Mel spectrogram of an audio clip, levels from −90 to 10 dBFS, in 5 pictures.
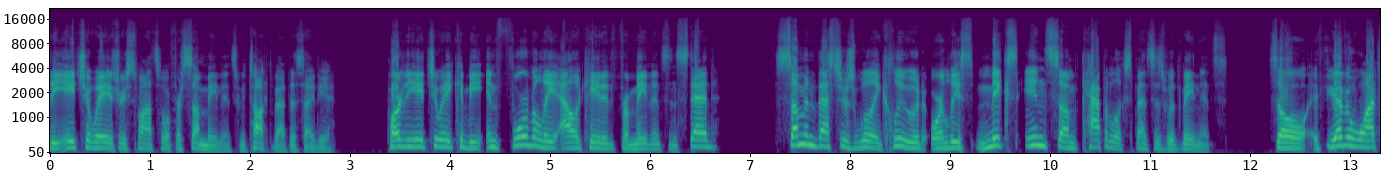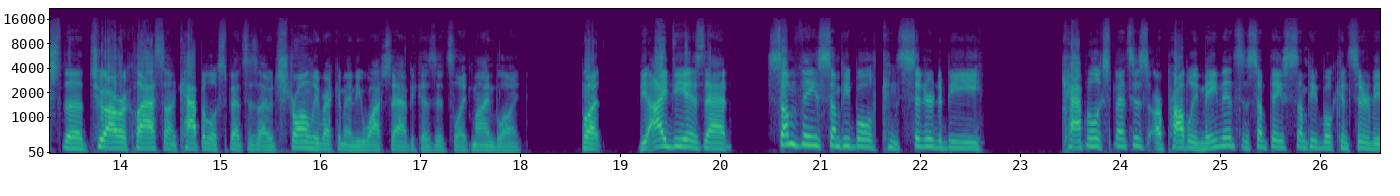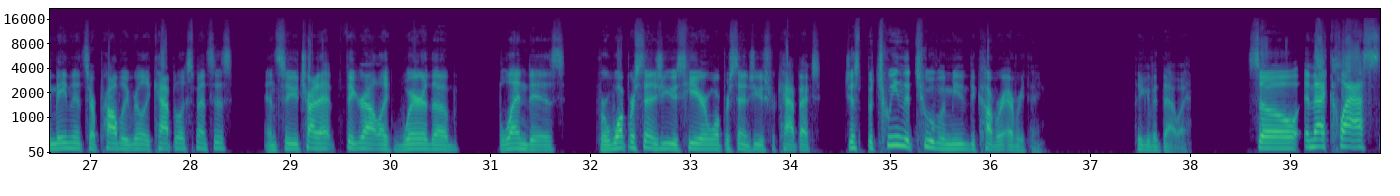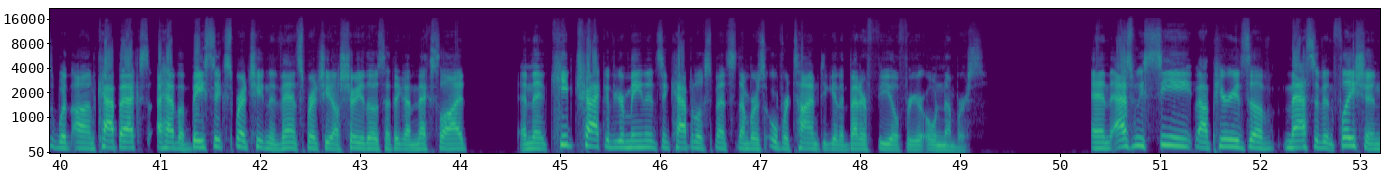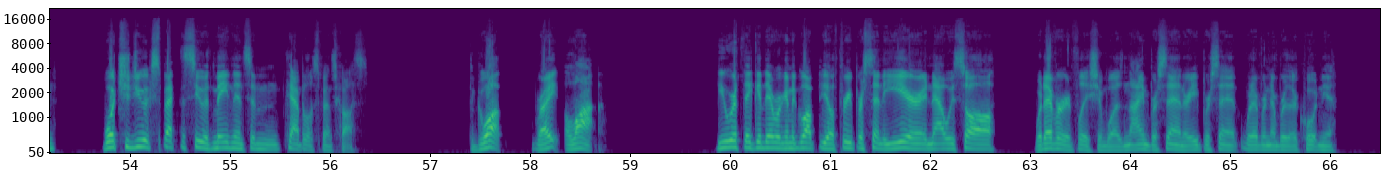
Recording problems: abrupt cut into speech; at the start

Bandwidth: 16.5 kHz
